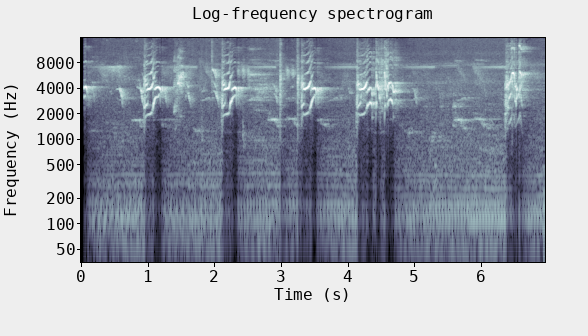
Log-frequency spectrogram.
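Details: Caged young white-rumped shama (murai batu) song used as a lure to coax young birds into singing: bursts of loud, varied whistles and sharp chirps mostly high-pitched, repeated roughly every second with short pauses, over a low steady hum.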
